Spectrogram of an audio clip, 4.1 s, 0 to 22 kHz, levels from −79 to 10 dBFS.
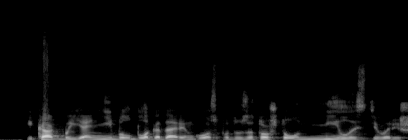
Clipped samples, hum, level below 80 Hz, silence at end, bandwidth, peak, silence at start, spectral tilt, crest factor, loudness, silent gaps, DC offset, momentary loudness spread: under 0.1%; none; -66 dBFS; 0 s; 11 kHz; -2 dBFS; 0.3 s; -7.5 dB/octave; 22 dB; -24 LUFS; none; under 0.1%; 14 LU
